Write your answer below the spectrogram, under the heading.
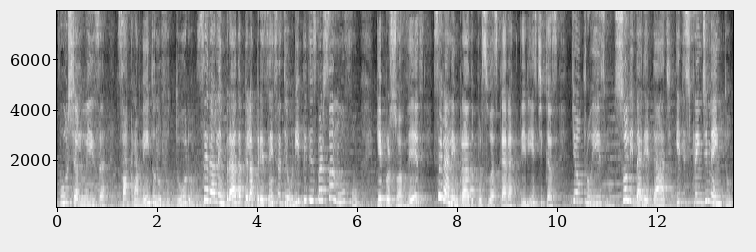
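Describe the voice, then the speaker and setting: A woman acts an admiring young-hearted spirit in a Brazilian radio drama. Her voice is fairly high and animated, full of wonder. It rings in a roomy echo over soft music. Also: measured pace, few pauses. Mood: admiring, curious. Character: eager, admiring female spirit, a pupil.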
